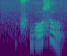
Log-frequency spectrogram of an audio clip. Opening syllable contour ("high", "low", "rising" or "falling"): rising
